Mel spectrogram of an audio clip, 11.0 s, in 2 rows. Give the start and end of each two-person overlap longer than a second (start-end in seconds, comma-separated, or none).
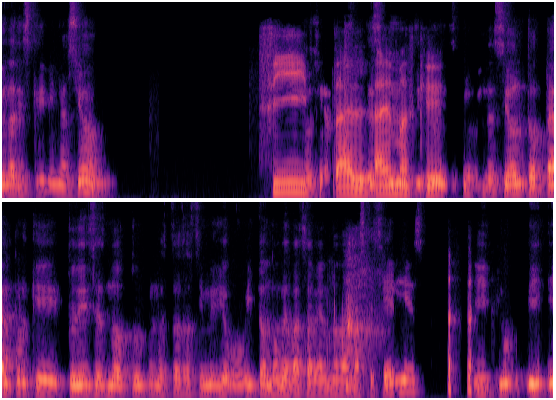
3.0-4.5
